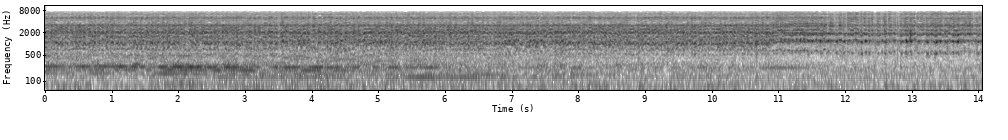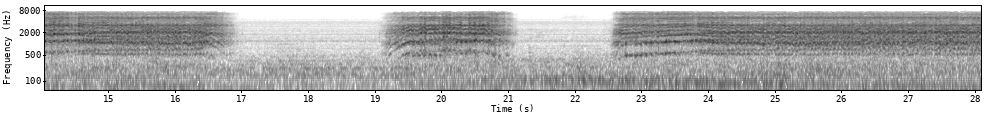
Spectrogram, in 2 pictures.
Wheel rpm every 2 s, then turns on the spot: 160, 160, 160, 160, 160, 160, 160, 160, 120, 10, 100, 30, 150, 160.
none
